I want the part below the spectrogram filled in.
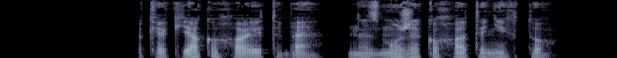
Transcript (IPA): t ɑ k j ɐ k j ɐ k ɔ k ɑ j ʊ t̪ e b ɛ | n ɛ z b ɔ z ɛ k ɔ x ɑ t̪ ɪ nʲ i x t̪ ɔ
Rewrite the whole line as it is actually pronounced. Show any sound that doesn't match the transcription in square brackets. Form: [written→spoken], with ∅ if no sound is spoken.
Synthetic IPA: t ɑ k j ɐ k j [ɐ→ɑ] k ɔ [k→x] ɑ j ʊ t̪ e b ɛ | n ɛ z [b→m] ɔ [z→ʒ] ɛ k ɔ x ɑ t̪ ɪ nʲ i x t̪ ɔ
